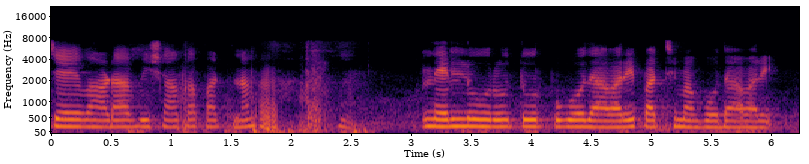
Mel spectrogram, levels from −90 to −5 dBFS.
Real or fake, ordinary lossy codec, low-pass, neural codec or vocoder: real; none; 7.2 kHz; none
